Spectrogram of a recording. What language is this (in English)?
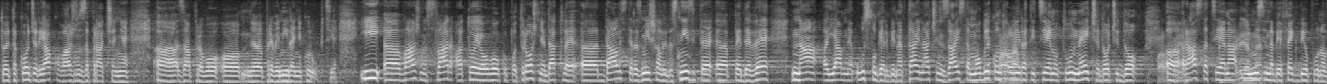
Croatian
